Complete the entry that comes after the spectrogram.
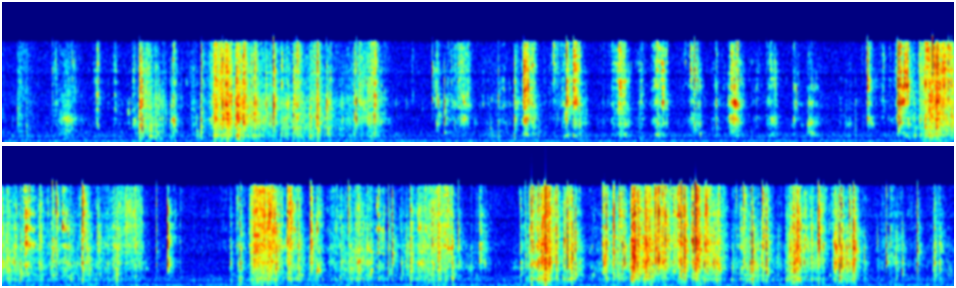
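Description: Close-up eating sounds: a person bites, chews and crunches food, a tuna salad sandwich and Doritos chips, in several separate bursts of crunching. Near the end a crinkly chip bag rustles as a hand reaches into it.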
